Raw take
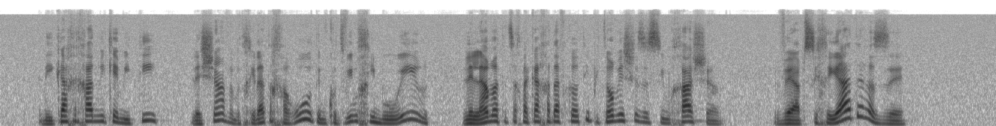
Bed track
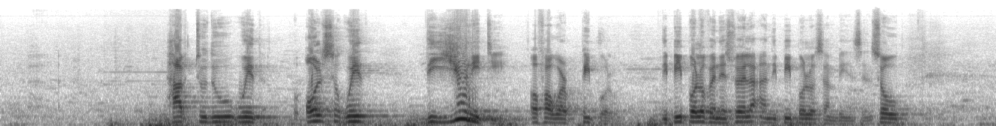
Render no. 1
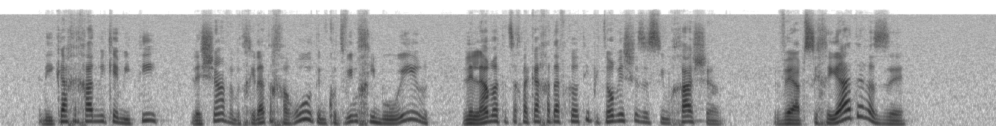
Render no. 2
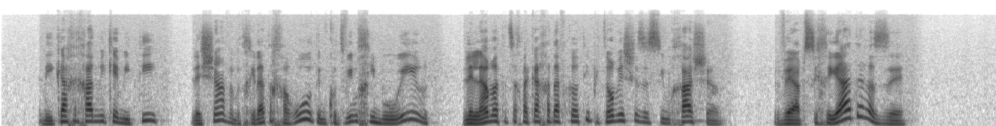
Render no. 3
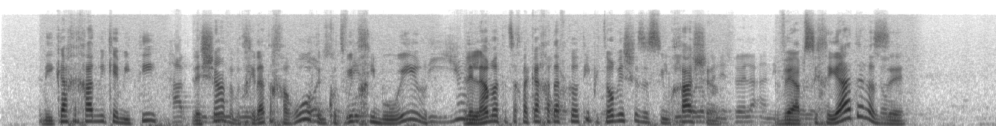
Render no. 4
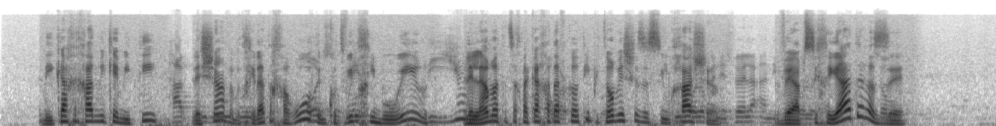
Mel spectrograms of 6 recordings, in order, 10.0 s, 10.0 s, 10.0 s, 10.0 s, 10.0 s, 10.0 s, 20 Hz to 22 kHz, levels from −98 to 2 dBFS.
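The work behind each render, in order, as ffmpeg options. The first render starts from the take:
ffmpeg -i in.wav -af "afftdn=noise_reduction=6:noise_floor=-41" out.wav
ffmpeg -i in.wav -af "agate=range=-33dB:threshold=-37dB:ratio=3:detection=peak,lowpass=frequency=3400:poles=1" out.wav
ffmpeg -i in.wav -i bed.wav -filter_complex "[1:a]volume=-13.5dB[link_01];[0:a][link_01]amix=inputs=2:normalize=0" out.wav
ffmpeg -i in.wav -af "volume=2.5dB,alimiter=limit=-1dB:level=0:latency=1" out.wav

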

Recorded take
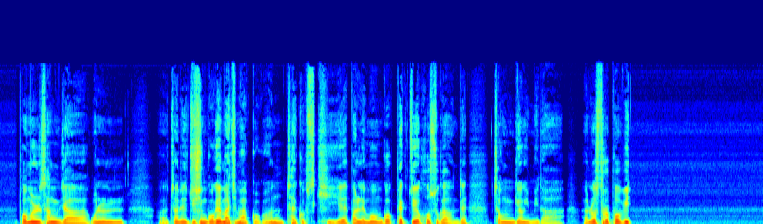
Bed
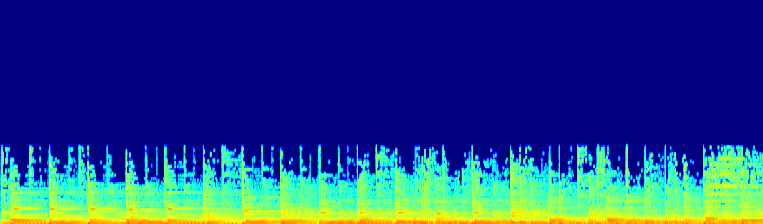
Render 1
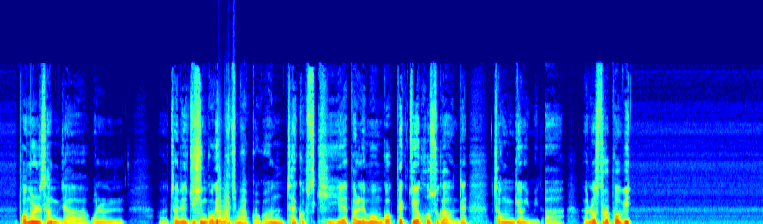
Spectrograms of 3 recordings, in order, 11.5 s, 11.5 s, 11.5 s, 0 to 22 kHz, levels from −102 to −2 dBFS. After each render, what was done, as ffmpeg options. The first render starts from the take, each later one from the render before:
ffmpeg -i in.wav -filter_complex "[0:a]asettb=1/sr,asplit=3[link_01][link_02][link_03];[link_01]atrim=end=3.264[link_04];[link_02]atrim=start=3.26:end=3.85,asetpts=PTS-STARTPTS,afade=type=in:duration=0.004:curve=qsin,afade=type=out:start_time=0.586:duration=0.004:curve=qsin,aeval=exprs='(tanh(22.4*val(0)+0.25)-tanh(0.25))/22.4':channel_layout=same[link_05];[link_03]atrim=start=3.846[link_06];[link_04][link_05]acrossfade=duration=0.004:curve1=hsin:curve2=qsin[link_07];[link_07][link_06]acrossfade=duration=0.004:curve1=qsin:curve2=hsin,asplit=4[link_08][link_09][link_10][link_11];[link_08]atrim=end=0.772[link_12];[link_09]atrim=start=0.768:end=2.542,asetpts=PTS-STARTPTS,volume=-7.5dB[link_13];[link_10]atrim=start=2.538:end=8.17,asetpts=PTS-STARTPTS,afade=type=out:start_time=5.162:duration=0.47[link_14];[link_11]atrim=start=8.17,asetpts=PTS-STARTPTS,afade=type=in:duration=0.004:curve=hsin[link_15];[link_12][link_13]acrossfade=duration=0.004:curve1=hsin:curve2=hsin[link_16];[link_14][link_15]concat=n=2:v=0:a=1[link_17];[link_16][link_17]acrossfade=duration=0.004:curve1=hsin:curve2=hsin" out.wav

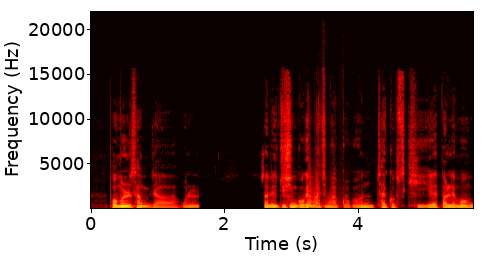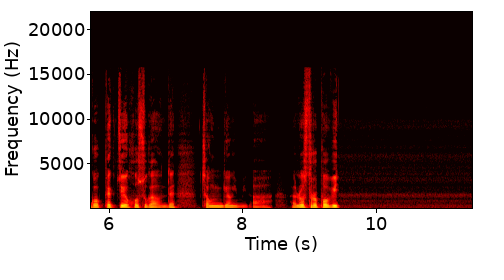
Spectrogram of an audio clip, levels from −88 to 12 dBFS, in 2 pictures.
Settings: ffmpeg -i in.wav -filter_complex "[0:a]asplit=3[link_01][link_02][link_03];[link_01]afade=type=out:start_time=1.61:duration=0.02[link_04];[link_02]asuperpass=centerf=4500:order=20:qfactor=1.3,afade=type=in:start_time=1.61:duration=0.02,afade=type=out:start_time=2.6:duration=0.02[link_05];[link_03]afade=type=in:start_time=2.6:duration=0.02[link_06];[link_04][link_05][link_06]amix=inputs=3:normalize=0,asettb=1/sr,asplit=3[link_07][link_08][link_09];[link_07]atrim=end=3.324[link_10];[link_08]atrim=start=3.32:end=3.89,asetpts=PTS-STARTPTS,afade=type=in:duration=0.004:curve=qsin,afade=type=out:start_time=0.566:duration=0.004:curve=qsin,aeval=exprs='val(0)+0.5*0.00251*sgn(val(0))':channel_layout=same[link_11];[link_09]atrim=start=3.886[link_12];[link_10][link_11]acrossfade=duration=0.004:curve1=hsin:curve2=qsin[link_13];[link_13][link_12]acrossfade=duration=0.004:curve1=qsin:curve2=hsin,asettb=1/sr,asplit=3[link_14][link_15][link_16];[link_14]atrim=end=7.574[link_17];[link_15]atrim=start=7.57:end=8.82,asetpts=PTS-STARTPTS,afade=type=in:duration=0.004:curve=qsin,afade=type=out:start_time=1.246:duration=0.004:curve=qsin,highshelf=frequency=3400:gain=-9.5[link_18];[link_16]atrim=start=8.816[link_19];[link_17][link_18]acrossfade=duration=0.004:curve1=hsin:curve2=qsin[link_20];[link_20][link_19]acrossfade=duration=0.004:curve1=qsin:curve2=hsin" out.wav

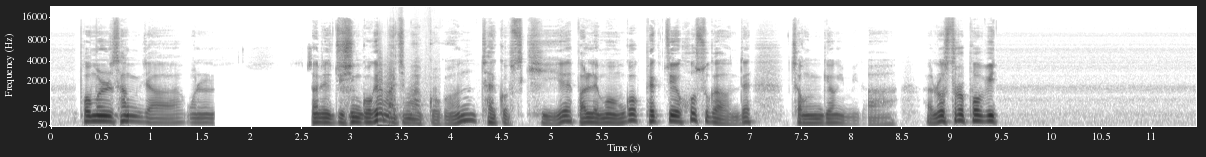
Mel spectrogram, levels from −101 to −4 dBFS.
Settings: ffmpeg -i in.wav -af "volume=-6.5dB" out.wav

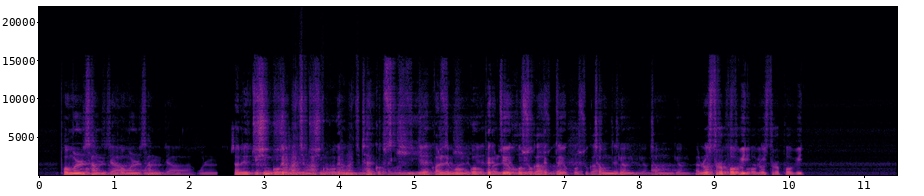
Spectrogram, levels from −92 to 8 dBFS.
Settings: ffmpeg -i in.wav -af "aecho=1:1:45|65|214|278|749:0.299|0.158|0.1|0.224|0.398" out.wav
